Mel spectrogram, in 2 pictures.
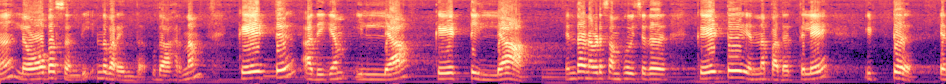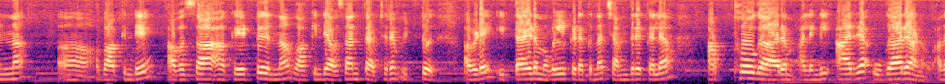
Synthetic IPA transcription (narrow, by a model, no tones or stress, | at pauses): ɨlo̞ːbɐsɐnd̪ḭʔe̞nːɨpɐrɐjunːɐðɨud̪aːɦɐɾɐɳɐm | ke̞ːʈːɨɐ̰d̪ʱiɣɐmilːɐ | ke̞ːʈːilːɐ | e̞nd̪aːɳɨɐʋiɽe̞sɐmbʱɐʋit͡ɕːɐðɨ | ke̞ːʈːɨe̞nːɐpɐd̪ɐt̪ːile̞ | iʈːɨ | e̞nːɐ | ʋaːkːinde̞ɐ̰ʋɐsaːke̞ːʈːɨe̞nːɐʋaːkːinde̞ɐʋɐsaːnɐt̪ːɐɐʈʂɐɾɐmiʈːɨ | ɐ̰ʋiɽe̞ʔiʈːaːjiɽemuɣɐɭilkiɽɐkːunːɐt͡ɕɐnd̪ɾɐkːɐlɐ | ɐrt̪ʰoːɡaːɾɐmɐ̰lːe̞ŋɡilɐɾɐʔuɣaːɾaːɳɨ̰ɐ̰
